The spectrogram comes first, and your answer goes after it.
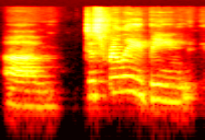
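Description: Woman, forties, mid-pitched, halting reflective storyteller, roomy echo. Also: sing-song, a bit bright, slight background noise. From Orange County, California. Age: 40s. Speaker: podcast co-host. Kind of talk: casual chat.

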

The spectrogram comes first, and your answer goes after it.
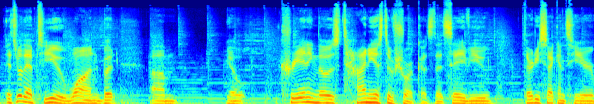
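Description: A podcast host talks in a casual, conversational way, rambling and cutting himself off as he stresses his points. His voice is medium-pitched and a little mellow.

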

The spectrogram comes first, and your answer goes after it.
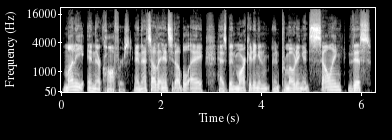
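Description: A man's voice: lowish voice, moderate pace, pushed and bright, no echo, clean studio sound. A middle-aged man hosting an opinion podcast, reading out rules and tearing into them with indignant sarcasm. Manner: indignant, sarcastic, reads out documents. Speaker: podcast host. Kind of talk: opinion commentary.

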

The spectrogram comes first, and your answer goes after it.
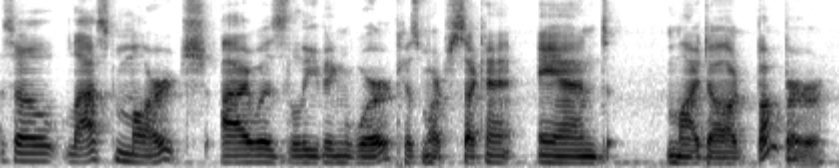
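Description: A man's voice: mid-range voice, takes it slowly, a bit bright. Chatty rambling male podcast co-host. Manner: rambling storyteller, jokey asides. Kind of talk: casual chat.

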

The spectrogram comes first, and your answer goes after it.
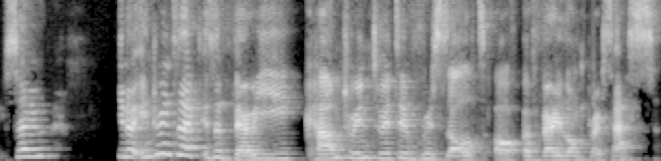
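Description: A woman in her thirties from Hungary, a guest explaining at length in a relaxed, chatty way over a video call. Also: mid-range voice, roomy sound. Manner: chatty, laughs easily, thoughtful explanations. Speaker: guest, community founder.

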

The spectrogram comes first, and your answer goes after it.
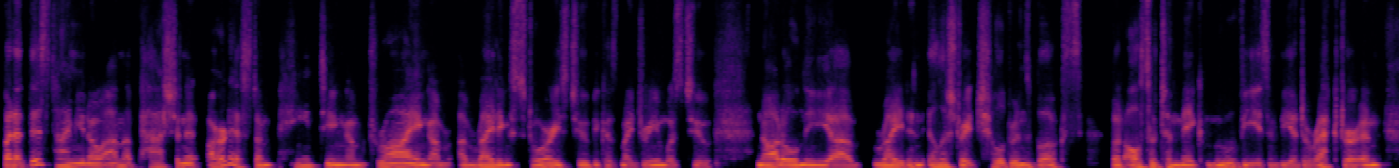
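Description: A man's voice: medium pitch, normal speed, no echo. Upbeat Canadian-born man, dry sound. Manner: upbeat, laughs often, joking. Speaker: guest, visual artist. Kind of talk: conversational interview.

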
